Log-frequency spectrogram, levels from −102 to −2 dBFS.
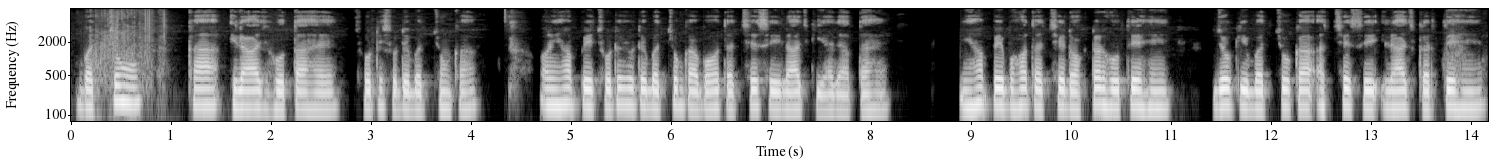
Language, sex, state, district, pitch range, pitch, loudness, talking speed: Hindi, male, Bihar, Lakhisarai, 130-145 Hz, 140 Hz, -18 LUFS, 165 wpm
